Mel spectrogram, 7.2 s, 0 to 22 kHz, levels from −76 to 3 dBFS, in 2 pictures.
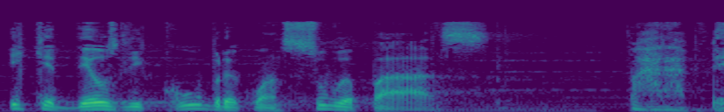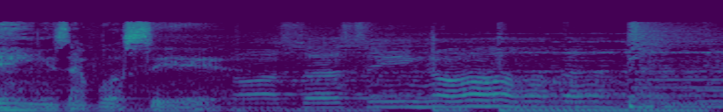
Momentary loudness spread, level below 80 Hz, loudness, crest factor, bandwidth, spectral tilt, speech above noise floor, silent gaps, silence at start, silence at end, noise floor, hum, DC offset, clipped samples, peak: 16 LU; -56 dBFS; -33 LUFS; 22 dB; 10.5 kHz; -3 dB/octave; 25 dB; none; 0.05 s; 0 s; -59 dBFS; none; under 0.1%; under 0.1%; -14 dBFS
